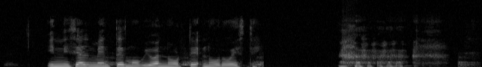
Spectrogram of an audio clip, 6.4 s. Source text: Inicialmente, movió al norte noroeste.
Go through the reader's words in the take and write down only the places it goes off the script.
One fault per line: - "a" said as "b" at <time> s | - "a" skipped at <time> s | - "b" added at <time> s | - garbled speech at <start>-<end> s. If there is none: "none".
none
